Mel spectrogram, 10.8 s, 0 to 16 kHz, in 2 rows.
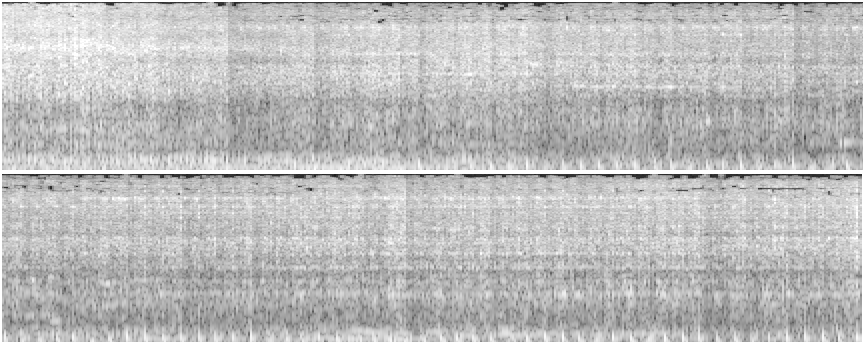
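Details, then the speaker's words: Honda Supra X 125 motorcycle after engine repair, road test: firm, even exhaust pulses rising and falling cleanly with throttle, no knocking or rattle; engine stays smooth. "ini kondisi mesinnya habis kita berserat berserat pun masih tetap halus ya"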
